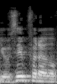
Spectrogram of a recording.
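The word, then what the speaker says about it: יוסף: 빵을 만드는 우리 요새푸 히브리어로 요셉을 요세프라고 발음을 하는데 우리가 어쨌든 마리아의 남편도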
